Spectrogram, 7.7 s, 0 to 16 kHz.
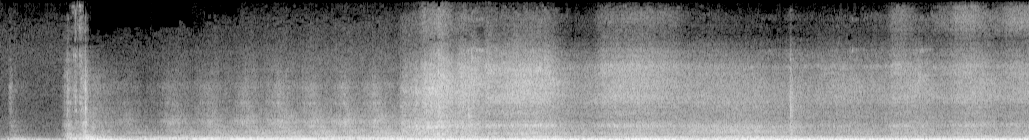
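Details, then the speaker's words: M37 Dodge after a carburetor refresh with a new accelerator pump: the bowl fills with no leaks, the engine runs evenly and picks up cleanly when revved, so the accelerator pump works. "Well, I can hear it filling the foot bowl. No leaks yet. Aha! Accelerator pump works."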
